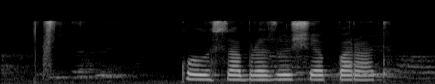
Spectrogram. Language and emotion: Russian, neutral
